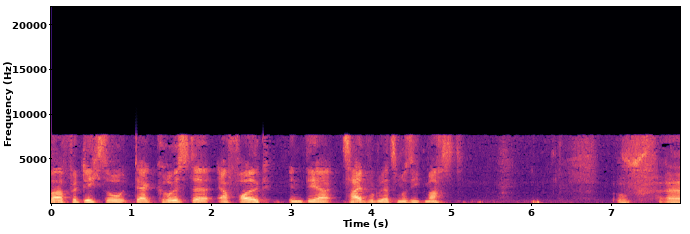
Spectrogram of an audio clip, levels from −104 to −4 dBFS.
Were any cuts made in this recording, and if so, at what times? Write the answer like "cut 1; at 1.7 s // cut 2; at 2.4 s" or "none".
cut 1; at 3.6 s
